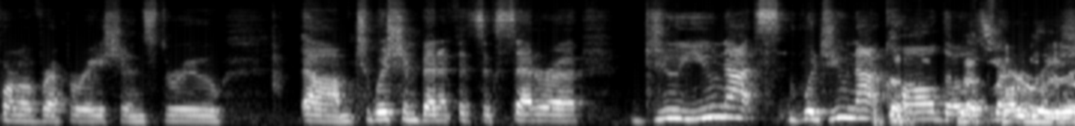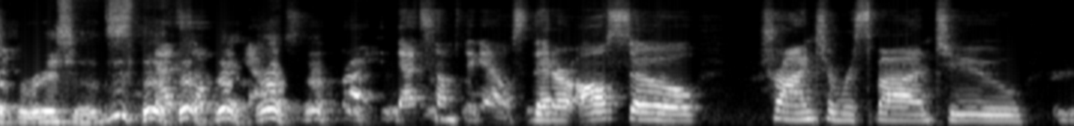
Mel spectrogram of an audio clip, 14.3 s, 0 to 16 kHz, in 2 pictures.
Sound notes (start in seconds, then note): 7.8 chuckle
